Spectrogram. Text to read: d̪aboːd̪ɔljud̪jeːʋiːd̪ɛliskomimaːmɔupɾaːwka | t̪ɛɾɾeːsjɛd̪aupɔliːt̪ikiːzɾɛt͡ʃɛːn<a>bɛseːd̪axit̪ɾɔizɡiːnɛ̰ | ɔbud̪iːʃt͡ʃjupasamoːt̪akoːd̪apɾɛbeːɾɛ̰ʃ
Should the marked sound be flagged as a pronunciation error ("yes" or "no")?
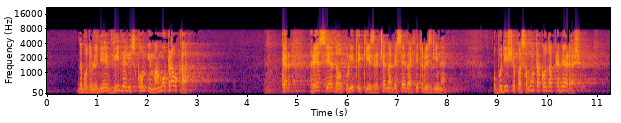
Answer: no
